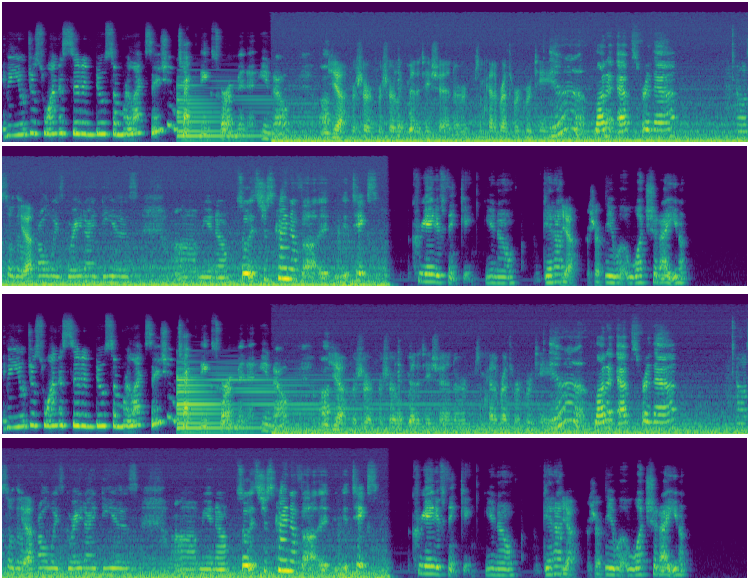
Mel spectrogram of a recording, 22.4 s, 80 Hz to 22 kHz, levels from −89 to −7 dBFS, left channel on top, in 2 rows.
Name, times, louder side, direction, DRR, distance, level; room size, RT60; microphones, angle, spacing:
voice 1, 0.0-4.9 8.2-10.1 11.0-16.8 17.3-18.9 19.3-19.6 20.2-21.4, equal, 5° right, 0.5 m, -23 dB
Piano, 2.6-13.7, right 3 dB, 80° right, 0.5 m, -33 dB
sound 1, 4.0-17.0, left 1 dB, 75° left, 0.8 m, -21 dB
voice 2, 4.8-8.4 11.5-11.7 19.5-20.2, left 2 dB, 40° left, 0.6 m, -28 dB
2.8 x 2.1 x 2.4 m
head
